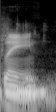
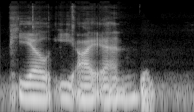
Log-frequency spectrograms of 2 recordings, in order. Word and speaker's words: Plein: Don't Ever call him Mr. Plain. Wonderful. What? Any particular reason why nobody calls him Mr. Plain? Is that his father? No, his last name is Plein. And everybody mispronounces it.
